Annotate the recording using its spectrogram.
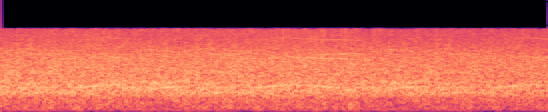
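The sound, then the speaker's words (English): A boxing crowd cheers and applauds a replay of a big right hand thrown by Barbara Billingsley to Florence Henderson, in a steady, dense roar that holds at an even loudness for the whole stretch, with no clear voices standing out. “You'll notice nobody saw it because nobody's cheering. Oh, now they are.”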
